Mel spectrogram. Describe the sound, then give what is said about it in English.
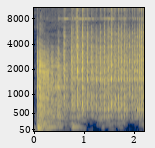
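A flipped coin lands with an initial clatter, then gives a long run of rapid, bright metallic rings as it spins and settles. “So let me flip a coin now.”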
